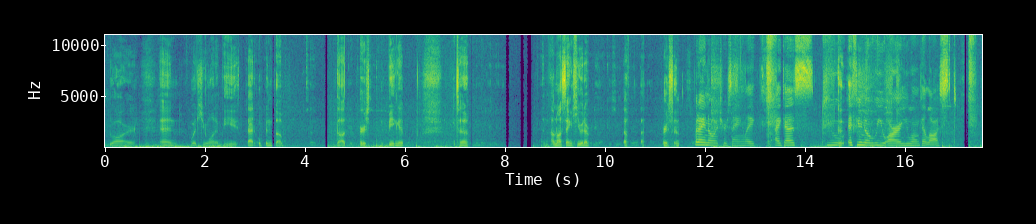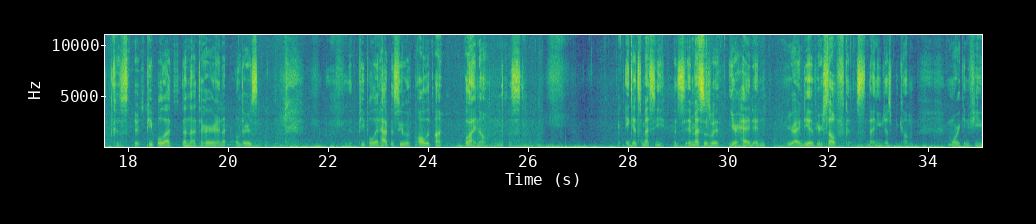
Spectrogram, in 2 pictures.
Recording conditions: wind noise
